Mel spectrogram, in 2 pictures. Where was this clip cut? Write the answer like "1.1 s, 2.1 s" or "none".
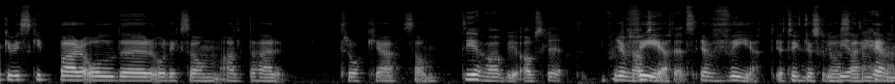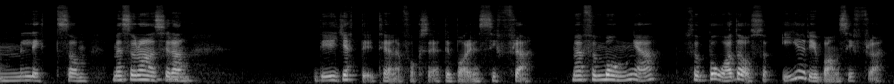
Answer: none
